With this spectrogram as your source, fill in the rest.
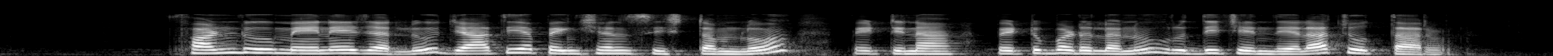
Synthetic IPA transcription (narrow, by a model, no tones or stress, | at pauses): pʰɐɳɖumeːneːd͡ʒɐɾlud͡ʒaːt̪iːjɐpe̞ŋkʂɐnsisʈɐmlo̞ːpe̞ʈːinɐpe̞ʈːubɐɽulɐnuʋɾud̪ʱːit͡ʃe̞nd̪ɛːlaːt͡ʃuːt̪ːaːɾu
